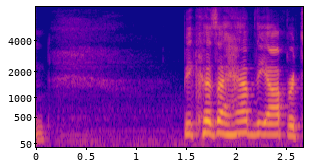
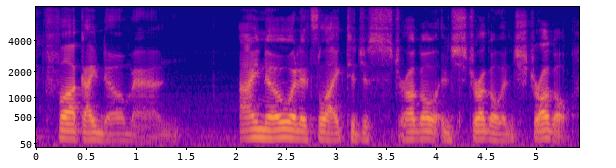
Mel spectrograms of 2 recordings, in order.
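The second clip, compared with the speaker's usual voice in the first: choked up; 3 semitones lower than usual. Real, not acted. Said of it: "I'm tearing up".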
